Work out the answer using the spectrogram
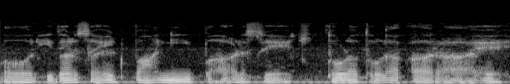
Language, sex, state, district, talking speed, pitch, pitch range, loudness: Hindi, male, Uttar Pradesh, Lalitpur, 130 wpm, 100 Hz, 95-100 Hz, -17 LUFS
